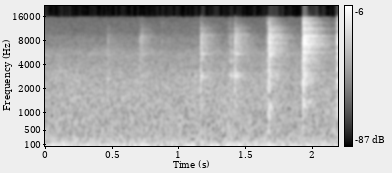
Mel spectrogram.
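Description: Light metallic clicks of a hardened A2 tool-steel knife blade rocking against an anvil face as it is pressed at its ends to check for warp: a few clicks in the second half, getting louder. The rocking shows the blade is still not flat, which the maker takes as having hammered a little too much and bent it the other way.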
